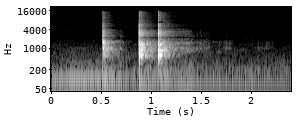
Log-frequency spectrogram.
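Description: Steel AR-15 magazines knocking together in the hand: three sharp metallic clacks with a short ring, the last two in quick succession.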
